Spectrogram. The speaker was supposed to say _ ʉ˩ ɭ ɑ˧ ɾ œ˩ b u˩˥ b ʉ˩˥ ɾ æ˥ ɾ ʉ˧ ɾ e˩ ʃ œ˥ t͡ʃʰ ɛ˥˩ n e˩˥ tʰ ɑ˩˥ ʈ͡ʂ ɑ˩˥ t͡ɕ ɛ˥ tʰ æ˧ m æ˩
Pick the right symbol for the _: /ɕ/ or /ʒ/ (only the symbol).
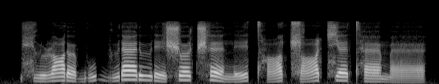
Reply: ɕ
